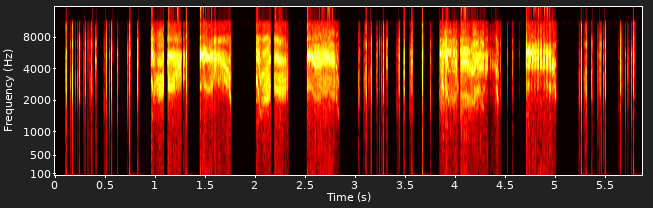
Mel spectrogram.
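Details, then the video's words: Swiftlets by the Kapuas River give short bursts of rasping, high-pitched buzzy chatter separated by brief silences, with fainter quick clicks and chirps between the louder bursts. "SUARA BURUNG WALET SUNGAI KAPUAS"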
